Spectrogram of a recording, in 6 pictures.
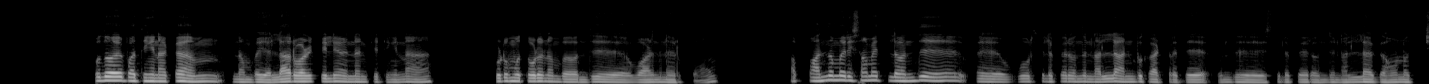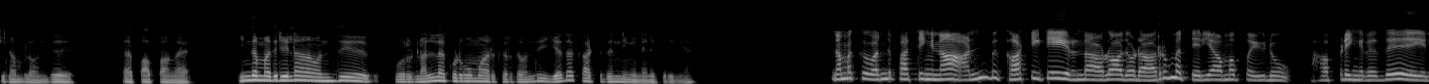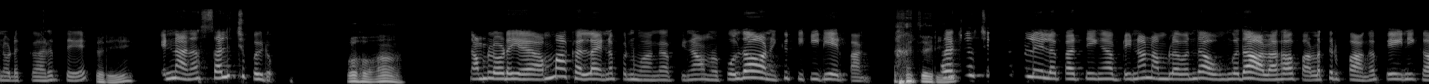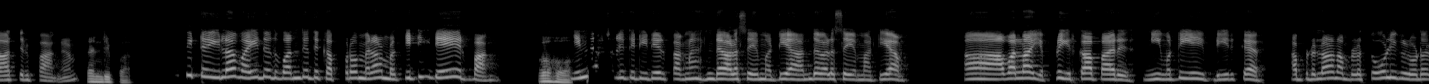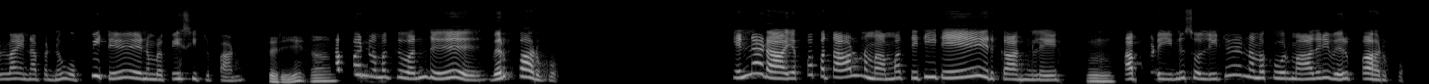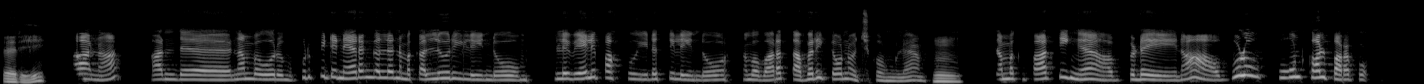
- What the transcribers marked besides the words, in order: chuckle; in English: "ஃபோன் கால்"
- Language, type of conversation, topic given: Tamil, podcast, குடும்பத்தினர் அன்பையும் கவனத்தையும் எவ்வாறு வெளிப்படுத்துகிறார்கள்?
